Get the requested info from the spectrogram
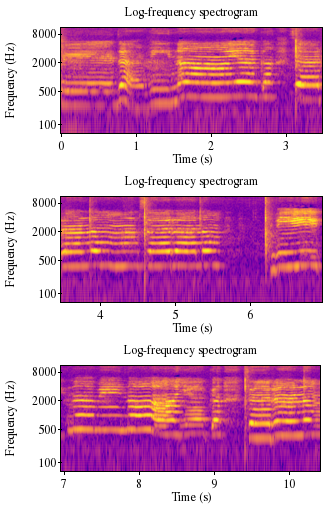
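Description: A boy singing a Ganesh devotional song unaccompanied, holding long, steady notes in phrases with short breaths between them. A few sharp clicks fall between the phrases.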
